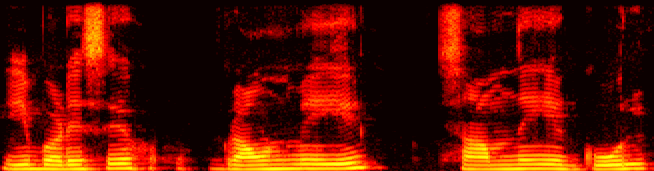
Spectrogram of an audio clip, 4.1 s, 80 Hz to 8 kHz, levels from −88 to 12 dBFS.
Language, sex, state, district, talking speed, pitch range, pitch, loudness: Hindi, female, Uttar Pradesh, Budaun, 145 wpm, 195-215 Hz, 200 Hz, -15 LUFS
